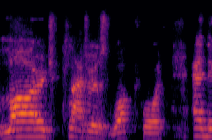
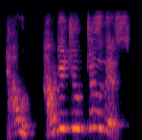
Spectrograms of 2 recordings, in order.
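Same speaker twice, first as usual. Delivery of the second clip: much higher, stammering disbelief; astonished king; 13 semitones higher, 4 dB louder than usual. Acted. King cannot believe the sorted rice, astonished. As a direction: gasp it out in disbelief.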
